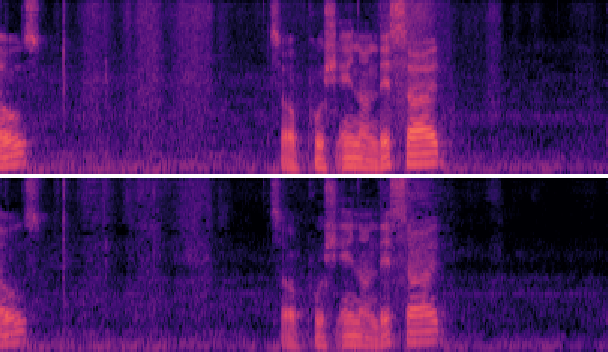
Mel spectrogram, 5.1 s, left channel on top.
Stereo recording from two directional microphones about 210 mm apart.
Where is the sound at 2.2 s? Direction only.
35° left (ahead or behind).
